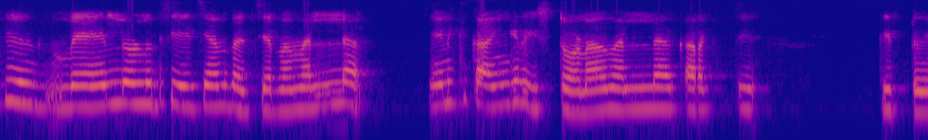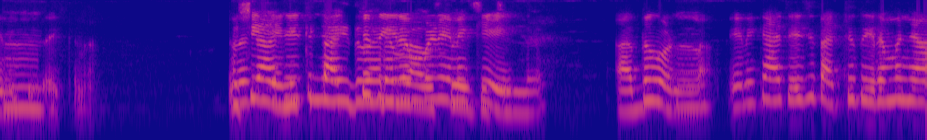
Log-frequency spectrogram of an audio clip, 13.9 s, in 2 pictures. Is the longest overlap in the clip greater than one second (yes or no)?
yes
